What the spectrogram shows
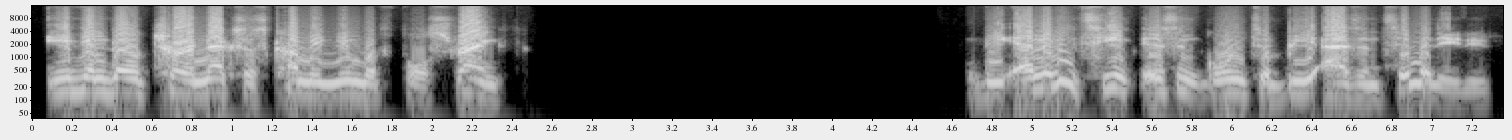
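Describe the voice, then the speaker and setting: A man's voice: medium pitch, slightly rough, dry recording, low-quality recording. A man in casual talk, explaining game strategy and often restarting and repeating his phrases for emphasis. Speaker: host. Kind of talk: casual gaming strategy discussion.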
